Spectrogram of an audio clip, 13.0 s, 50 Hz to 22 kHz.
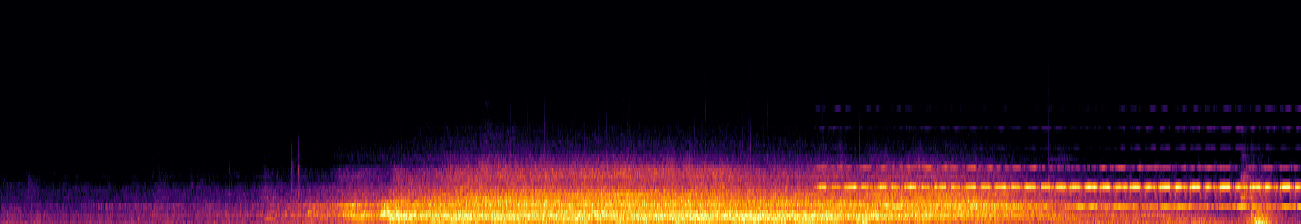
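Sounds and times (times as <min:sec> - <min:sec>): train rushing: 0:00.0 - 0:13.0
high whine: 0:00.7 - 0:13.0.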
